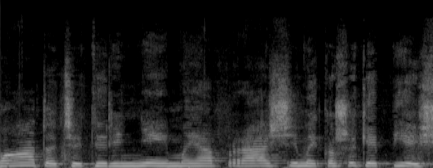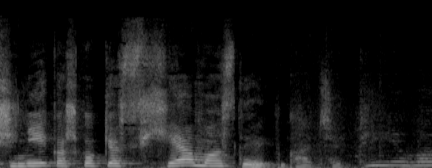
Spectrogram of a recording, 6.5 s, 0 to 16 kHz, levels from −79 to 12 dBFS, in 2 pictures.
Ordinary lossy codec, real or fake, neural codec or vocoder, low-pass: AAC, 64 kbps; fake; vocoder, 44.1 kHz, 128 mel bands, Pupu-Vocoder; 14.4 kHz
